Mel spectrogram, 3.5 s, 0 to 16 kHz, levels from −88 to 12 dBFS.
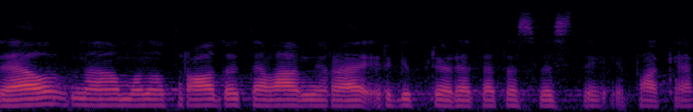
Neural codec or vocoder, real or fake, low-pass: none; real; 14.4 kHz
